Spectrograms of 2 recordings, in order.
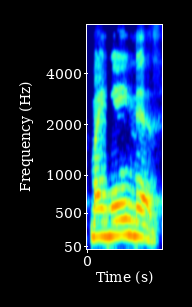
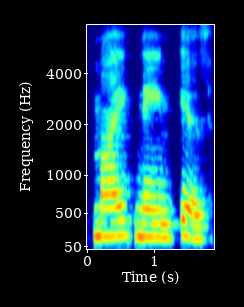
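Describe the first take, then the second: First: The words run together, the m linking forward. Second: Each word is said separately with clear breaks. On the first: The speaker calls it right. "it's almost like just two words" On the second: The speaker calls it wrong. "we don't say"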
